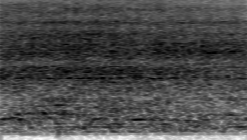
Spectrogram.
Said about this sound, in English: First train running on the new railway, as it were.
